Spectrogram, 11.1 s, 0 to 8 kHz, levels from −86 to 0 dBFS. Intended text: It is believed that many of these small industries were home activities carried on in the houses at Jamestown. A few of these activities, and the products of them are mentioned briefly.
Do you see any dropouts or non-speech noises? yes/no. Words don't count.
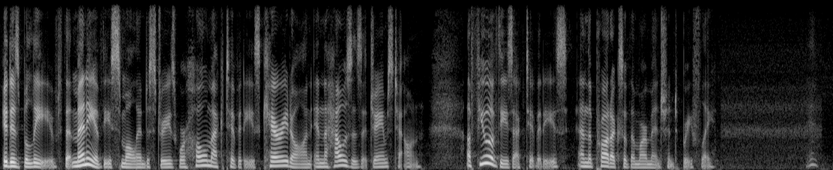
yes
